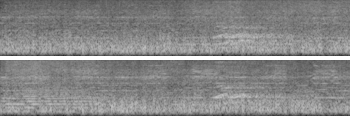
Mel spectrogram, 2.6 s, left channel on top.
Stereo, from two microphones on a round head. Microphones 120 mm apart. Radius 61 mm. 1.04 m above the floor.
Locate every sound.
1.6 s a child speaking: 40° right (ahead or behind), 8.5 m; by 2.6 s 45° right (ahead or behind), 7 m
